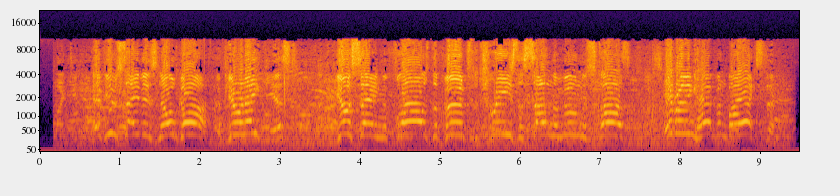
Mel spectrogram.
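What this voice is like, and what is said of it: New Zealand accent, animated delivery. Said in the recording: “Do I detect an Australian accent there? ... I believe that's a Kiwi accent. ... It is Kiwi. ... Boy, he's animated.”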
